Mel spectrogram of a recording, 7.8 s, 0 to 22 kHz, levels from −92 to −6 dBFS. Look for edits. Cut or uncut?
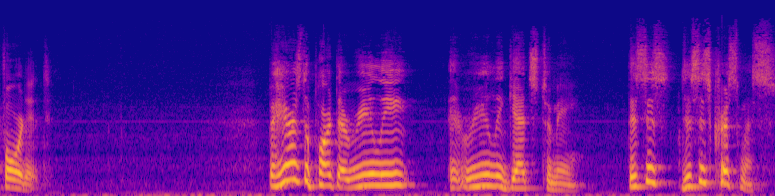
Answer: uncut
